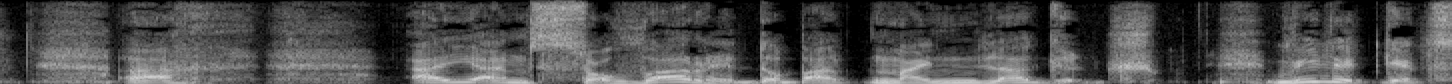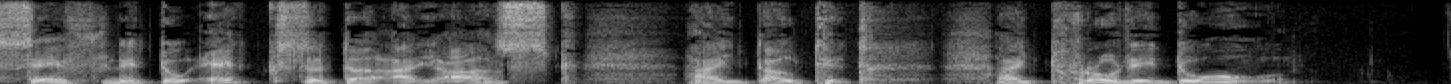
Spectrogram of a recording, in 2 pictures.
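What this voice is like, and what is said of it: Pronounced German accent. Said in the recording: “speaking in a pronounced German accent said”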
